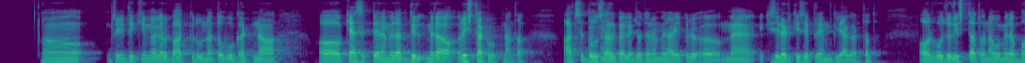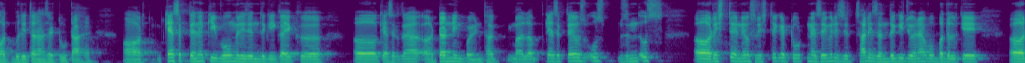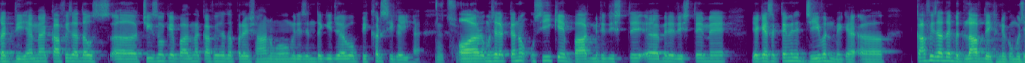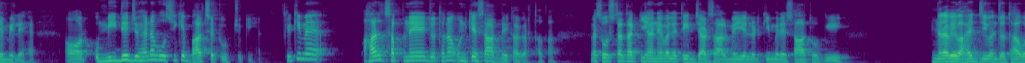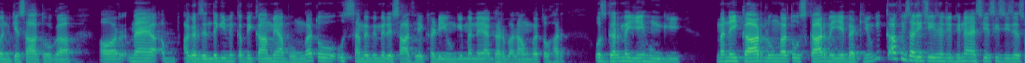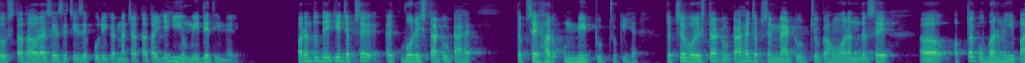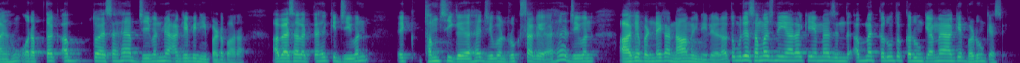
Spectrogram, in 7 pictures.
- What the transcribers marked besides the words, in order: in English: "टर्निंग पॉइंट"
- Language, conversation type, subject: Hindi, advice, टूटी हुई उम्मीदों से आगे बढ़ने के लिए मैं क्या कदम उठा सकता/सकती हूँ?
